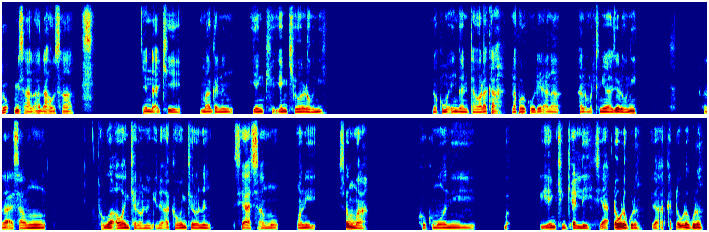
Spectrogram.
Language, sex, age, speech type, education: Hausa, male, 30-45, spontaneous, secondary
